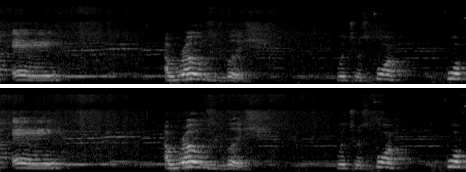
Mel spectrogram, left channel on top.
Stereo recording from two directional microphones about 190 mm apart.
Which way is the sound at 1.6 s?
10° right (ahead or behind).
